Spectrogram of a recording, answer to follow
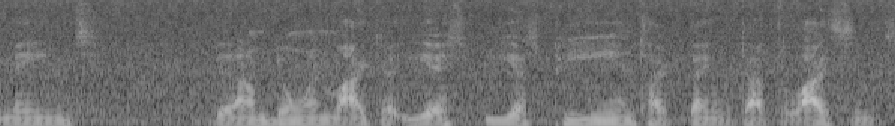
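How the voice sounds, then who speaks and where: In a room with audible echo, a man with a very deep, low pitch speaks at a fairly slow pace in a monotone, flat intonation. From Kentucky. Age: 40s. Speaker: streamer / gamer. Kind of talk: casual livestream monologue. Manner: halting, many fillers.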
